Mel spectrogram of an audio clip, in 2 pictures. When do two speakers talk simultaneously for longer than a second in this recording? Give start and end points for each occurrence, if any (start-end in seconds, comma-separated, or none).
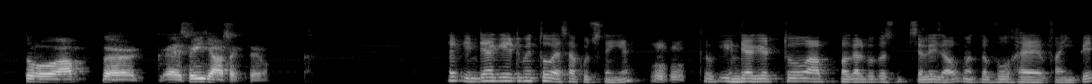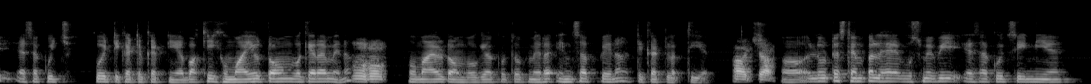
none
